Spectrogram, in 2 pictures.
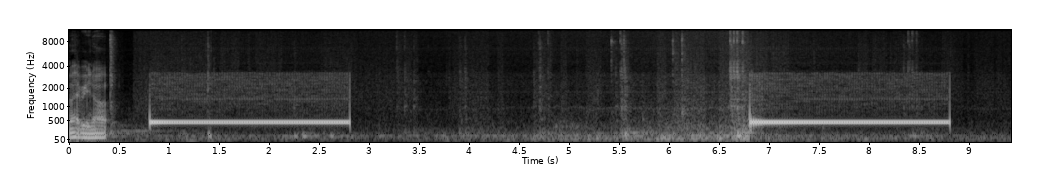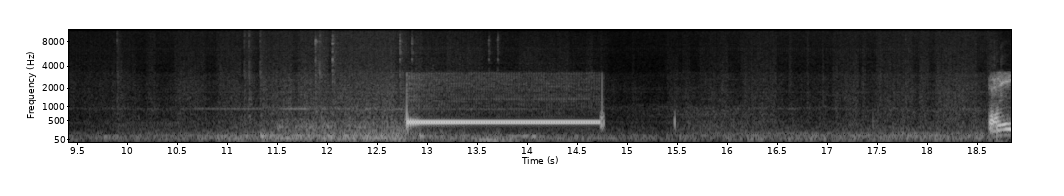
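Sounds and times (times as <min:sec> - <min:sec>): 
speech: 0:00.0 - 0:00.5
quiet phone line hiss: 0:00.0 - 0:18.8
two-second ringback tones of a phone call to a mobile number: 0:00.8 - 0:02.8, 0:06.8 - 0:08.8, 0:12.8 - 0:14.8.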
